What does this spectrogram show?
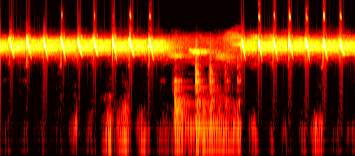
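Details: Bulbul training song: crisp high chips repeated about three times a second, interrupted by a short burst of low rattling noise before the steady chipping returns.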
